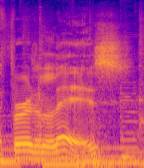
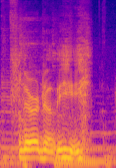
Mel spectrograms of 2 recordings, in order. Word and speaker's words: fleur-de-lis: We have the Fer de Lys. I'm probably pronouncing that wrong. That would make it French. Fer de Lys, Fer de Lys, Fleur de lis.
